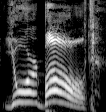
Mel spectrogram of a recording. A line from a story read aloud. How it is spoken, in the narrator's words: Elaine explodes, yelling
